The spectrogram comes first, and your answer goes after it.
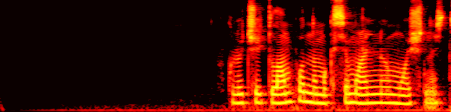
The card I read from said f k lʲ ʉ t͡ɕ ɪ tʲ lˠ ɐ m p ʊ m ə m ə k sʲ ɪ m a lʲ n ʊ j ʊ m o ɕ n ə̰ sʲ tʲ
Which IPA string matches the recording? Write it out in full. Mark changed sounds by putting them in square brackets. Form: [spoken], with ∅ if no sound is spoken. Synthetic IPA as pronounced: f k lʲ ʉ t͡ɕ [i] tʲ lˠ [a] m p ʊ [n] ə m ə k sʲ ɪ m a lʲ n ʊ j ʊ m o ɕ n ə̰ sʲ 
